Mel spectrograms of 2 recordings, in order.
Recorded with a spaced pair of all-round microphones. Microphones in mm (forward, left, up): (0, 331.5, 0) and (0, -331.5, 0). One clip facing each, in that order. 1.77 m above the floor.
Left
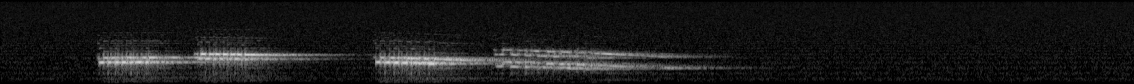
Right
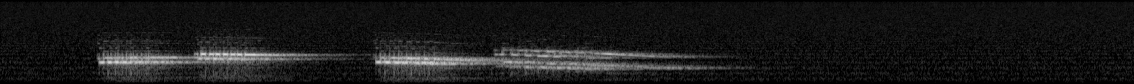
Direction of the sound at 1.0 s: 30° left (ahead or behind).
